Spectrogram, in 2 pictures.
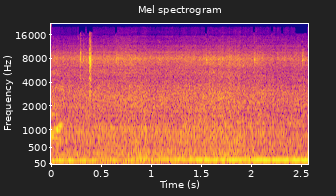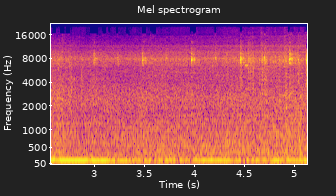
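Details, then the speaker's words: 1986 Mustang V8 after repair with new TrickFlow heads, fixed vacuum leaks, new fueling, mild cam, speed density: deep, even exhaust rumble while driving, no knocks or rattles; drives really good, idle may need slight lowering. "but man it it's driving really good now"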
